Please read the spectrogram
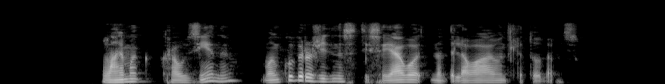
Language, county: Lithuanian, Kaunas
